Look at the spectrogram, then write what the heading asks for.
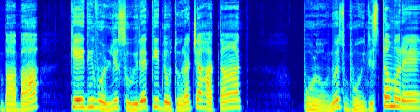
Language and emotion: Goan Konkani, fearful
